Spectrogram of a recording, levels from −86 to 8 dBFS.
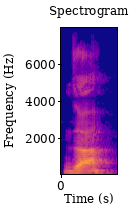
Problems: none marked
